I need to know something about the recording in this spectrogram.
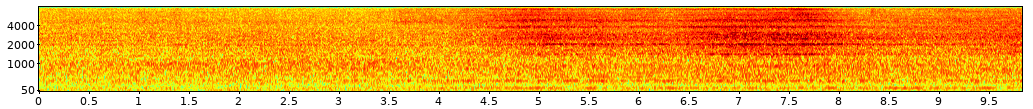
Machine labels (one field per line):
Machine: fan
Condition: abnormal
